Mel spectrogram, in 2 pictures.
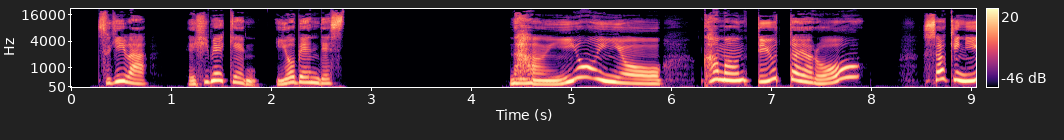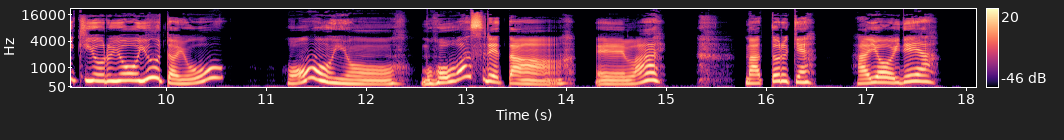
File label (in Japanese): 方言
